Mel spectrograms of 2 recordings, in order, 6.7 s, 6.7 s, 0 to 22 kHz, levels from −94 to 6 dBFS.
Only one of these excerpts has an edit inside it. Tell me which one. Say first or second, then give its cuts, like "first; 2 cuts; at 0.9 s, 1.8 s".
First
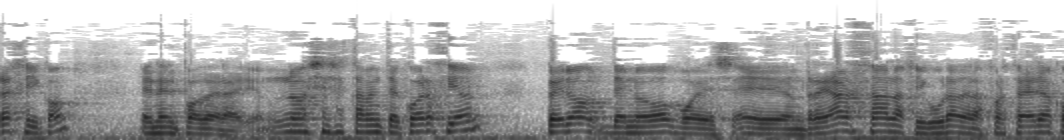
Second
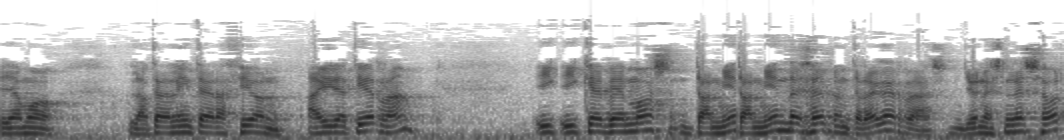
second; 4 cuts; at 0.9 s, 3.5 s, 4.6 s, 5.2 s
